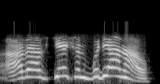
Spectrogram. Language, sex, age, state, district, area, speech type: Kashmiri, female, 30-45, Jammu and Kashmir, Budgam, rural, conversation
